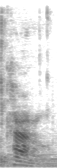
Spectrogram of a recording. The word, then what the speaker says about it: colonel: goes up the level they become a kernel a colonel for some reason it's pronounced or terrible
